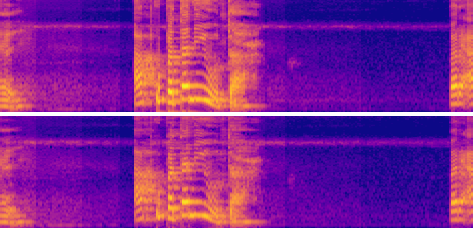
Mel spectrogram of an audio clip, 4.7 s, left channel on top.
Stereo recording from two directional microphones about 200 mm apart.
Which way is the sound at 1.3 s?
40° left (ahead or behind).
